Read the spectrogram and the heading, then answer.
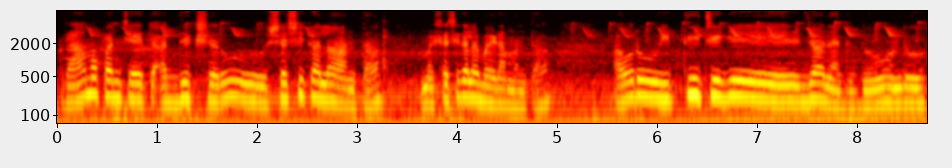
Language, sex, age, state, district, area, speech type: Kannada, female, 60+, Karnataka, Udupi, rural, spontaneous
